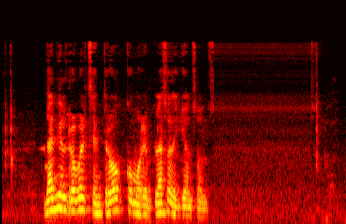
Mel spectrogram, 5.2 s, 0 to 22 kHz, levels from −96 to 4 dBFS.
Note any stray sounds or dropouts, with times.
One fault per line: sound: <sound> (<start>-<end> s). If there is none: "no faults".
no faults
